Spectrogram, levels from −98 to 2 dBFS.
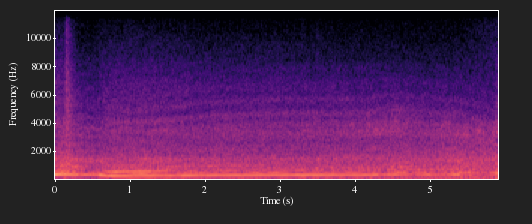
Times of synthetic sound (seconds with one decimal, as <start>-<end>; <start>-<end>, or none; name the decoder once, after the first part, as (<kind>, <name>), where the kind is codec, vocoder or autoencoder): none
